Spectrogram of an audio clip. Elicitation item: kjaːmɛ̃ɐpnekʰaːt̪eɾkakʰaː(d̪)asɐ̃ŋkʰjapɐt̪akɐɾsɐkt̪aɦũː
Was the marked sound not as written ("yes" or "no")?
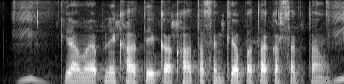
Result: yes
